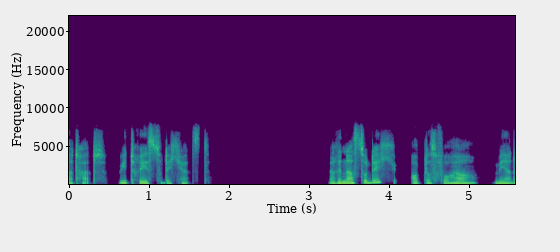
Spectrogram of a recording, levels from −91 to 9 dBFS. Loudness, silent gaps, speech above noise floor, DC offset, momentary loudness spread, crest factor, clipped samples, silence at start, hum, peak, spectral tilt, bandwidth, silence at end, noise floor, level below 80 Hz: -21 LUFS; 0.50-0.61 s, 1.64-1.68 s, 1.80-3.24 s, 4.14-4.28 s, 5.15-5.28 s; over 70 dB; under 0.1%; 13 LU; 18 dB; under 0.1%; 0 s; none; -4 dBFS; -5 dB/octave; 8 kHz; 0 s; under -90 dBFS; -66 dBFS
